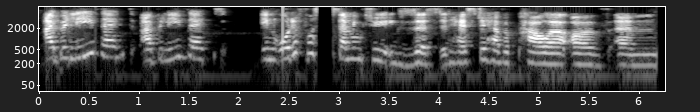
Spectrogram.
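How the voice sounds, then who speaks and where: A woman co-hosting a podcast, chatty and quick to jump in with jokes. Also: on the high side, sharp tone, breathy edge. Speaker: podcast co-host. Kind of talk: casual chat. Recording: dull lo-fi sound with faint noise.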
